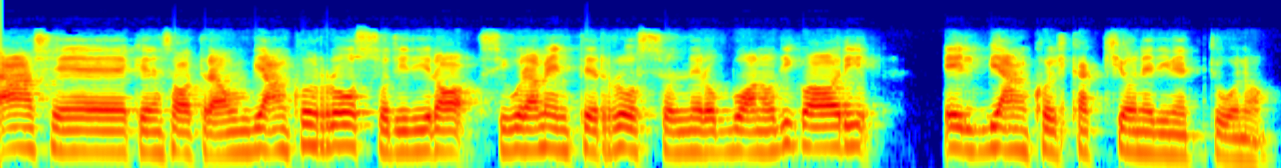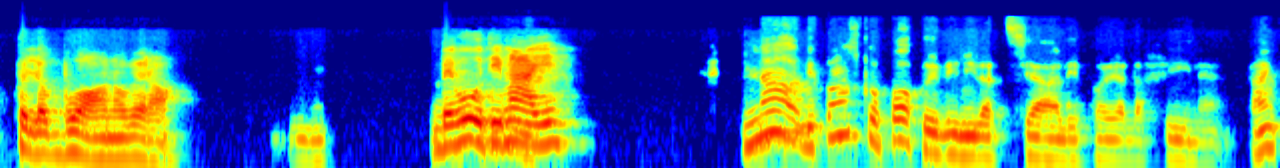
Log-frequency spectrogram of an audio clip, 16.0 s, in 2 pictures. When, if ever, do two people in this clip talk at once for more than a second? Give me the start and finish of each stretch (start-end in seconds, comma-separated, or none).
none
